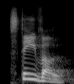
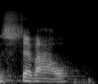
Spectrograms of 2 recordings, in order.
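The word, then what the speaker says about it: Estêvão: Um Reese James, Wesley Fana, Josh Hache Pong, and Steo.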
